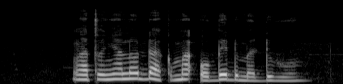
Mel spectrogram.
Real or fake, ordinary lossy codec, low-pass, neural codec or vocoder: real; none; 14.4 kHz; none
